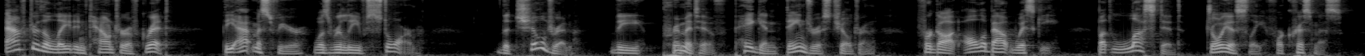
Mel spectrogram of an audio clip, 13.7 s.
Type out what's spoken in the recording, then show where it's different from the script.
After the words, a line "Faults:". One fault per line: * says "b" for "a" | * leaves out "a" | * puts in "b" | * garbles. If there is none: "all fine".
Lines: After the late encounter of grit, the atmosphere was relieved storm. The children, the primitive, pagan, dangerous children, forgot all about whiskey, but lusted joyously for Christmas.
After the late encounter of grit, the atmosphere was relieved storm. The children, the primitive, pagan, dangerous children, forgot all about whiskey, but lusted joyously for Christmas.
Faults:
all fine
